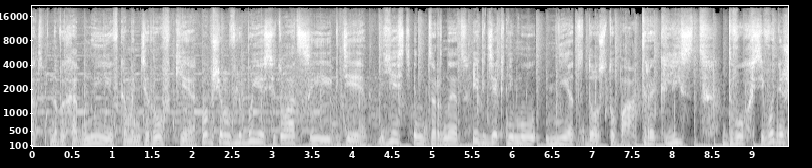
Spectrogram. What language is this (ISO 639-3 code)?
rus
